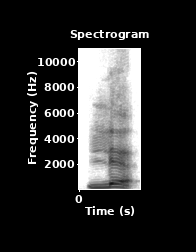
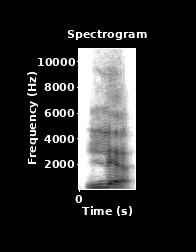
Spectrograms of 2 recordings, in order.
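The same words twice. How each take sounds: No difference in how they are said.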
